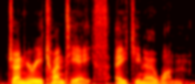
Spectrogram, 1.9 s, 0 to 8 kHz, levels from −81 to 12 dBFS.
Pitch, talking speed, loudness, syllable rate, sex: 120 Hz, 185 wpm, -20 LUFS, 6.7 syllables/s, male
